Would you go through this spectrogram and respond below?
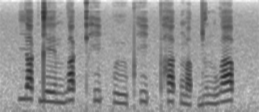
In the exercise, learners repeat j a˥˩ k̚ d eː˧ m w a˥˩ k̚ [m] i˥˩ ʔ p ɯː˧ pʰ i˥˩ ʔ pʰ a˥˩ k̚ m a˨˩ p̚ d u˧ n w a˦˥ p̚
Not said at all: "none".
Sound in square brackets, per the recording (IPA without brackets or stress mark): pʰ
